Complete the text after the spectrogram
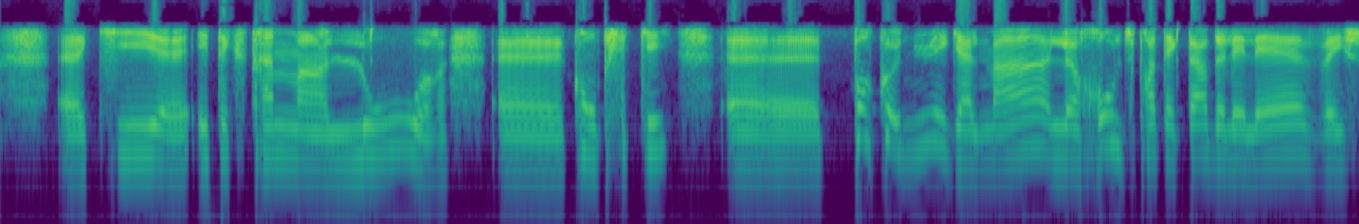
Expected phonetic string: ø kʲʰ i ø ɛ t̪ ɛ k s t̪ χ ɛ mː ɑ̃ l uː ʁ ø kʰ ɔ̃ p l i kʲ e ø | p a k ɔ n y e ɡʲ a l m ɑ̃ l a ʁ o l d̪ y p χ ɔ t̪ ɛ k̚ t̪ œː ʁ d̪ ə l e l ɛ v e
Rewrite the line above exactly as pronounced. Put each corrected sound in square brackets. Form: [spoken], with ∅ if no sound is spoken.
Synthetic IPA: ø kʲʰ i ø ɛ t̪ ɛ k s t̪ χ ɛ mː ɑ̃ l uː ʁ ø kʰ ɔ̃ p l i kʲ e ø | p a k ɔ n y e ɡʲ a l m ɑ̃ l [ə] ʁ o l d̪ y p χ ɔ t̪ ɛ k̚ t̪ œː ʁ d̪ ə l e l ɛ v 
